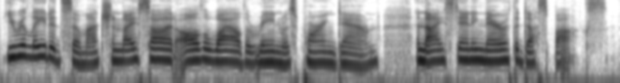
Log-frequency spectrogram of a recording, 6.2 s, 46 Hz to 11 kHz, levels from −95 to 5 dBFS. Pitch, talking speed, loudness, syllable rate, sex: 200 Hz, 230 wpm, -17 LUFS, 5.3 syllables/s, female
